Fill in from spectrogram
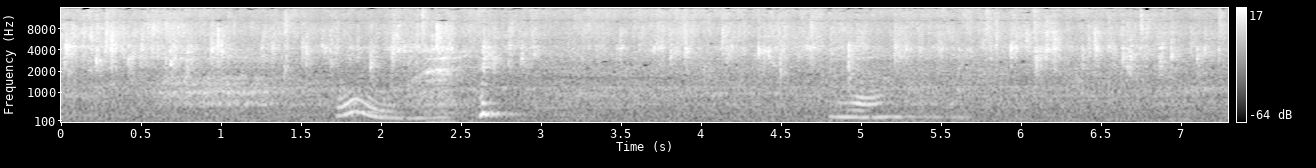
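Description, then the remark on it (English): Shower water runs in a steady hiss throughout, with a couple of brief, soft voice-like murmurs rising over it partway through. “Do you think after we get out of the shower, I could make you breakfast?”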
